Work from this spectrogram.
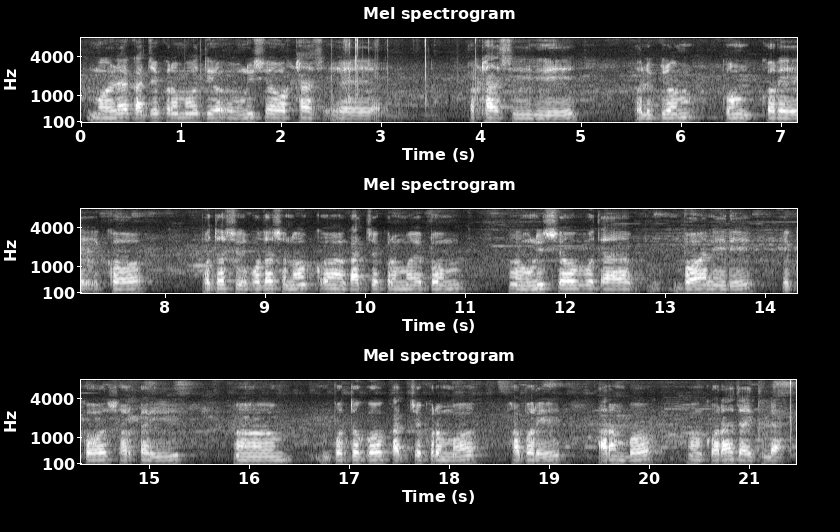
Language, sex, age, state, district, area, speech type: Odia, male, 45-60, Odisha, Ganjam, urban, read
